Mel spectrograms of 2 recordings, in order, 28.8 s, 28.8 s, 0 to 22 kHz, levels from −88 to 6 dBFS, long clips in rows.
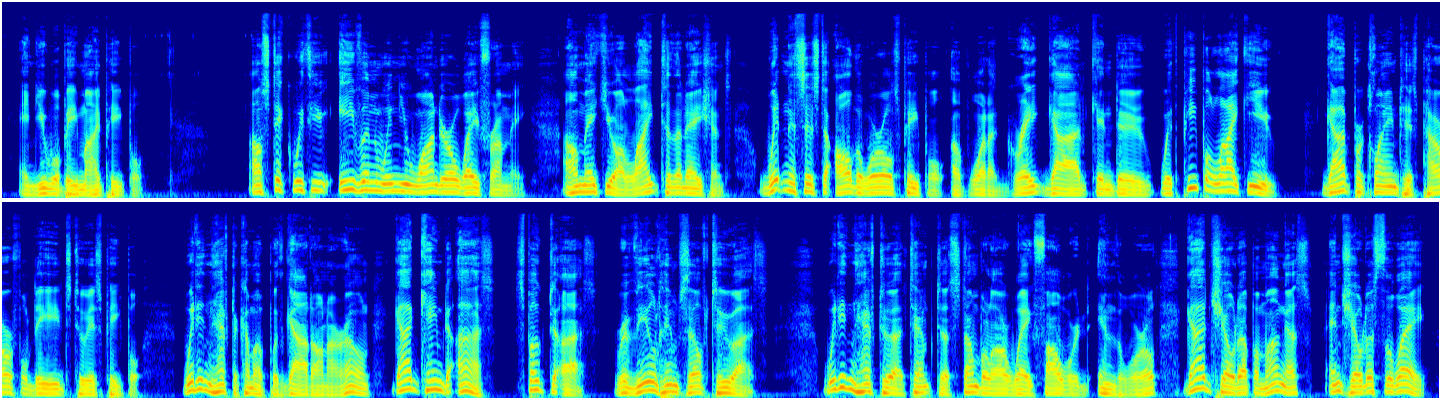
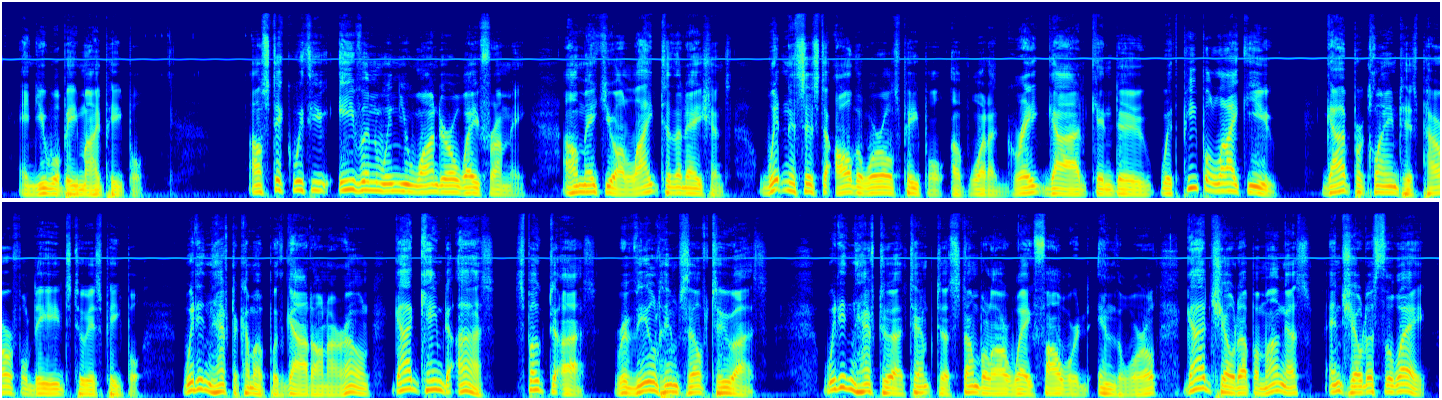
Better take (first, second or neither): first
